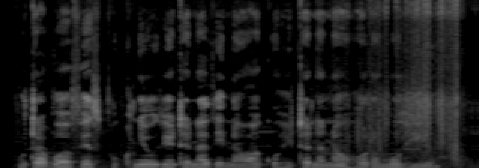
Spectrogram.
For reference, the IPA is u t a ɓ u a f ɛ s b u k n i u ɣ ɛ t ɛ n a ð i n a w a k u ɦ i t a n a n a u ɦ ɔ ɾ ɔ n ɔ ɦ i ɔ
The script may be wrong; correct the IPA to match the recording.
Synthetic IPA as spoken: u t a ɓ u a f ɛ s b u k n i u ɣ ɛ t ɛ n a ð i n a w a k u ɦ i t a n a n a u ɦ ɔ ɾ ɔ m ɔ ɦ i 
